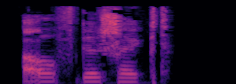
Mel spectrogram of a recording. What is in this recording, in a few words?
"aufgeschreckt", German; adjectives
